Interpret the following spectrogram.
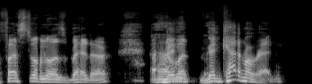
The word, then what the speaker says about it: Venkataramanan: But Venkataramanan. Venkataramanan. Ramanan. See, I lost one. There's one syllable less. But what you said was actually a common name. It's just that mine has one extra syllable.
